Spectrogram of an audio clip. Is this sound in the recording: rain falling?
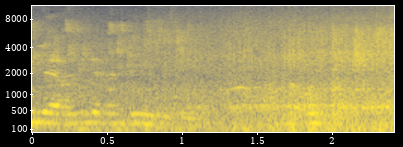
yes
